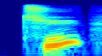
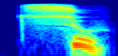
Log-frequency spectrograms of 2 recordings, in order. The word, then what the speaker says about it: tu: Par exemple, les Québécois ont tendance à prononcer les T et les D devant les voyelles I et U de manière différente.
